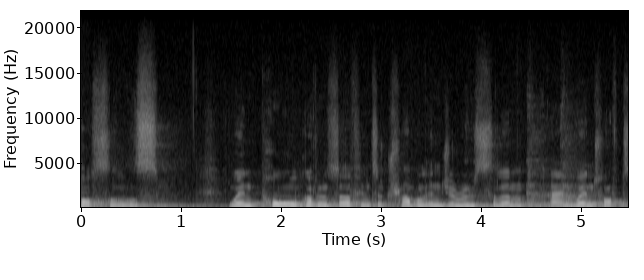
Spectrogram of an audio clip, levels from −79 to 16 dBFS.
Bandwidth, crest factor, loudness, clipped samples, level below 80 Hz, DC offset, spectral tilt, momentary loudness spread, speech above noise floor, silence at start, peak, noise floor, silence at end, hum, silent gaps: 18 kHz; 18 dB; -22 LUFS; under 0.1%; -50 dBFS; under 0.1%; -7 dB/octave; 9 LU; 21 dB; 0 s; -4 dBFS; -43 dBFS; 0 s; none; none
